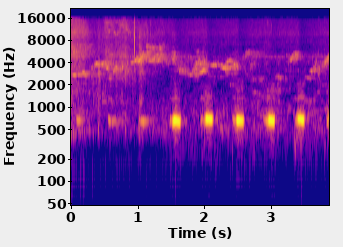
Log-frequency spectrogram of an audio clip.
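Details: Coppersmith Barbet at Wat Phuttabucha temple grounds, Bangkok, in the morning, gives a steady run of about nine hollow, low 'tuk' notes, roughly two a second, like a metalsmith hammering copper; faint twittering of other birds above.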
